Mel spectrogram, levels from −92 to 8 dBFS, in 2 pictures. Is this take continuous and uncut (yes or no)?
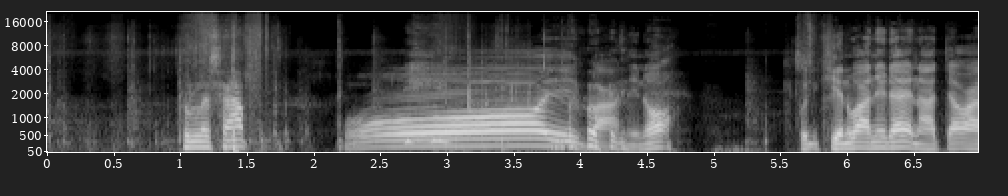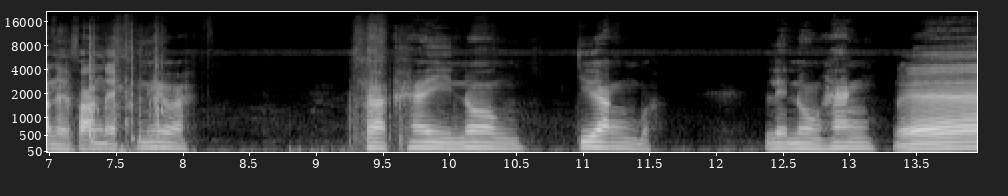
yes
